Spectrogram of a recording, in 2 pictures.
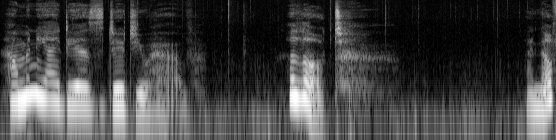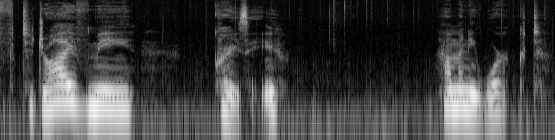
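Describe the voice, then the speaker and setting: A woman performing a scripted audio roleplay, voicing several characters in a soft, hushed way that often drops to a whisper. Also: a little high, expressive, very slow, long pauses, no room sound.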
